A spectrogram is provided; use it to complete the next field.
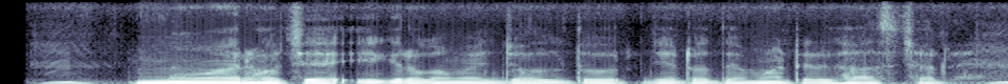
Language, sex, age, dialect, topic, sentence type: Bengali, female, 41-45, Jharkhandi, agriculture, statement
